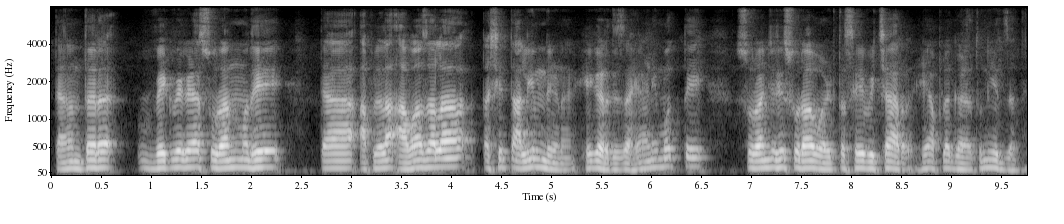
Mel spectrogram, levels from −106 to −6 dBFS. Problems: none marked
